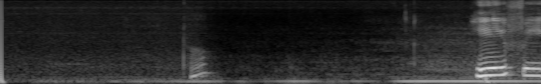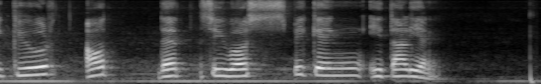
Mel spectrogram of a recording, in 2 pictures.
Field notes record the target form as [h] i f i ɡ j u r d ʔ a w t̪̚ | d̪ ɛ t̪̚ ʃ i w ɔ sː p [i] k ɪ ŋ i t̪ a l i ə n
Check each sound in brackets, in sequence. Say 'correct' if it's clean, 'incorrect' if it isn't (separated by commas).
correct, correct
